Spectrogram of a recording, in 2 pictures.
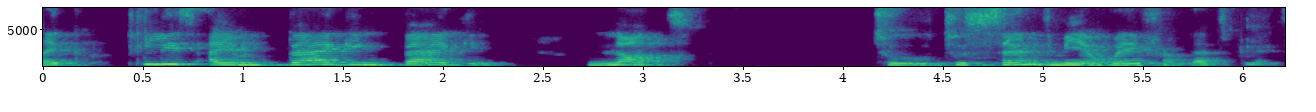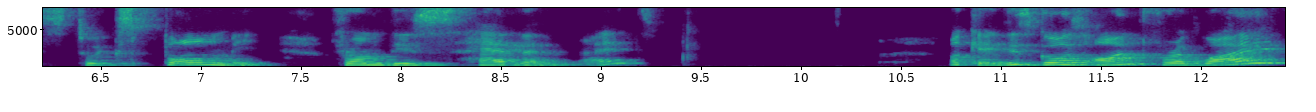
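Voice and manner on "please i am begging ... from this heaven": ordinary delivery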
